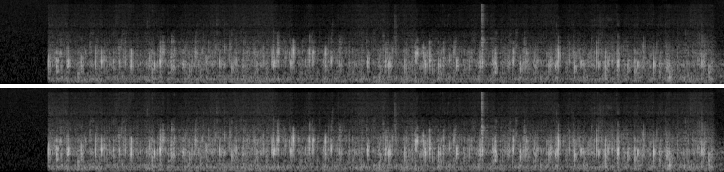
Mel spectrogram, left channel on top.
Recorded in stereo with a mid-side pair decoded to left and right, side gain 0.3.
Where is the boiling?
40° right, 2.5 m.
